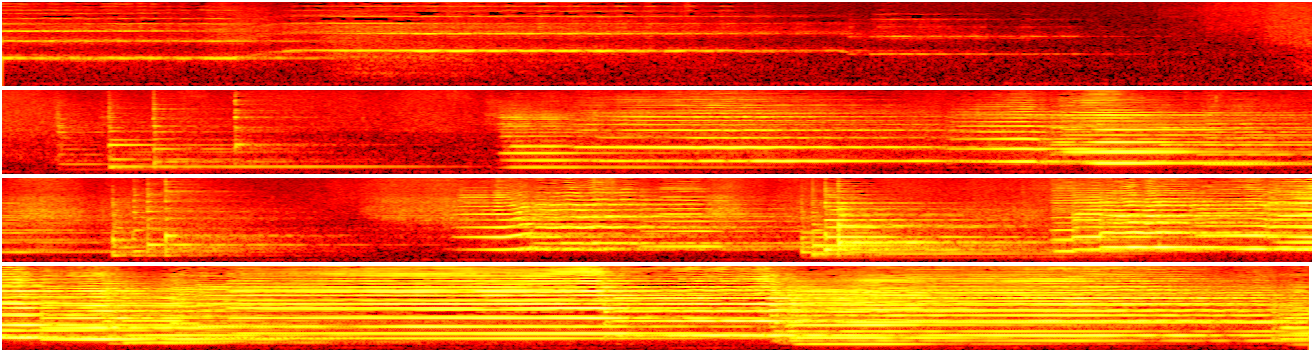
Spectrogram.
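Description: Solo violin: a high note fades, a soft held high note dies away, and after a few seconds of near silence the violin comes back in low and builds through separate bowed phrases into loud multi-note chords near the end.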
